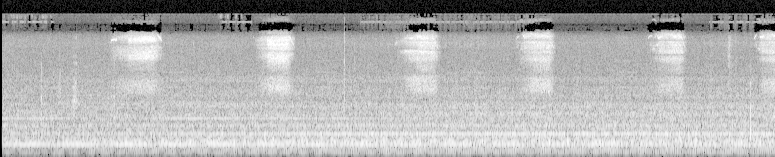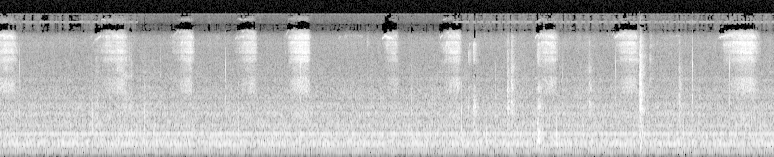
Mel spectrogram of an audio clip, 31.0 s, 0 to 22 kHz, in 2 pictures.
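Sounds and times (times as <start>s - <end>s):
pet snoring: 2.2s - 3.3s, 5.1s - 5.9s, 7.9s - 8.9s, 10.3s - 11.2s, 13.0s - 13.8s, 15.0s - 15.9s, 17.4s - 18.2s, 18.9s - 19.4s, 20.2s - 21.8s, 23.1s - 23.5s, 24.3s - 25.0s, 26.2s - 26.8s, 27.8s - 28.4s, 29.9s - 30.7s.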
